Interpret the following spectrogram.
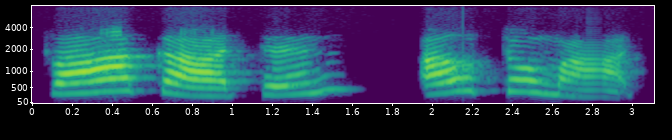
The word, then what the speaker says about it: Fahrkartenautomat: I know it's a big word, so just break it down and pronounce Fahrkartenautomat. Automat nahi, automat. AU sounds like ow, remember. Fahrkartenautomat.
